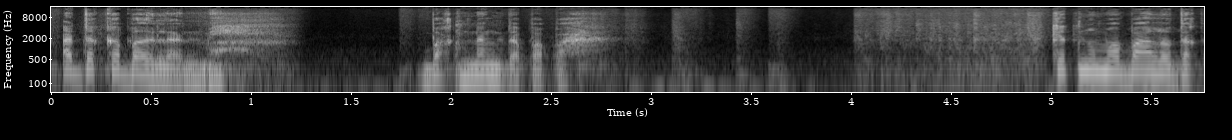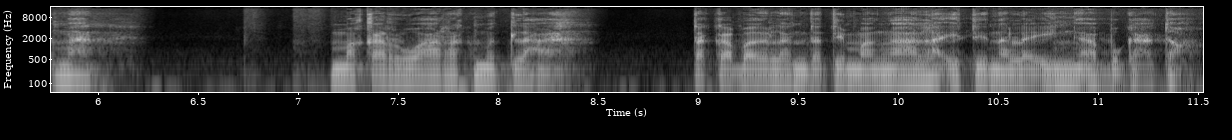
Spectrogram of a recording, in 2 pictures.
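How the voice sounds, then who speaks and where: A man's voice: mid-range voice, moderate pace, pauses often, a little mellow, slight background noise, close to an everyday voice. An actor playing a jealous, scheming rich young man, delivering brooding and menacing monologue in an audio drama. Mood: brooding menace. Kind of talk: Ilocano radio-style drama acting.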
